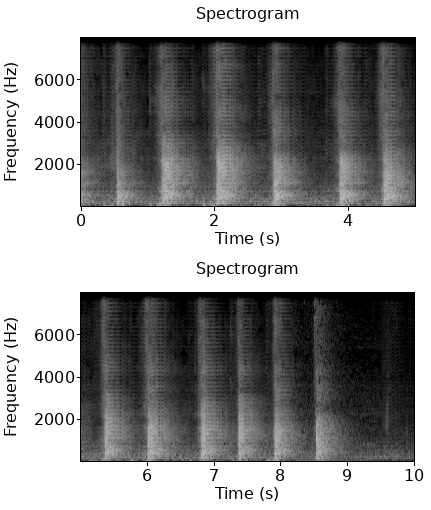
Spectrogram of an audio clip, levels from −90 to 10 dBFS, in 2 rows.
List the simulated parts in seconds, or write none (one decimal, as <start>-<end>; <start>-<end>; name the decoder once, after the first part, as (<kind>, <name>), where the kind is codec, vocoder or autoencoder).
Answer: 0.0-8.2 (vocoder, Vocos); 9.4-10.0

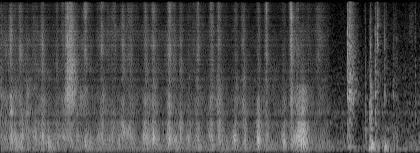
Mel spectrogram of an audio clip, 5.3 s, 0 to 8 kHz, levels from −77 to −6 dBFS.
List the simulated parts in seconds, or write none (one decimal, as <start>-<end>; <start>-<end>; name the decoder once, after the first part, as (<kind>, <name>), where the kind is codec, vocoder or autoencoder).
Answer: 0.0-4.1 (vocoder, WaveNeXt)

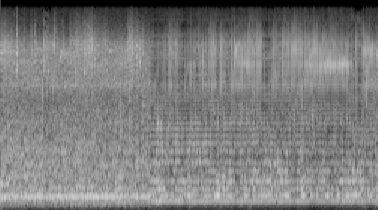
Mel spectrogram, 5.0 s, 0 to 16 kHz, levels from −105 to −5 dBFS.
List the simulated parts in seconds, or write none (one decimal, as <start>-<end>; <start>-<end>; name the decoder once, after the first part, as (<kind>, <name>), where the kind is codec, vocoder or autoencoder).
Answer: 2.0-5.0 (vocoder, BigVGAN v2)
